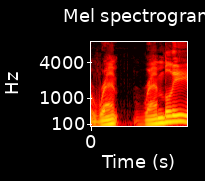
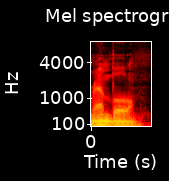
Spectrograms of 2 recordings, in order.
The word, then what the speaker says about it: Remble: Is it Rembley or Remble? Remble, yeah. What is it? It's what's that video called? Just look it up. Fucking, it's Yachty and Remble.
